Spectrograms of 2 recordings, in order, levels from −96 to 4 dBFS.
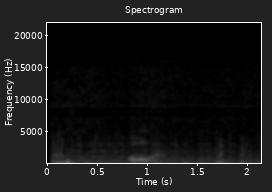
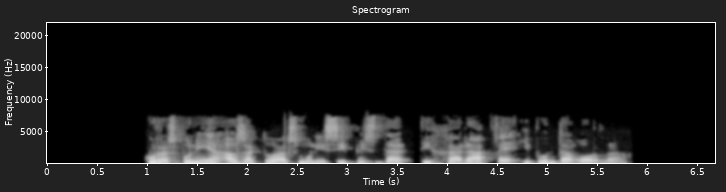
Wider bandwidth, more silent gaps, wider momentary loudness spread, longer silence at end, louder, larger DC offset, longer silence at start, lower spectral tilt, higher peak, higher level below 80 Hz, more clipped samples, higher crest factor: first, 16.5 kHz vs 7.8 kHz; second, none vs 3.67-3.72 s; first, 11 LU vs 8 LU; second, 0 s vs 0.9 s; second, -62 LUFS vs -16 LUFS; neither; second, 0.05 s vs 1 s; about the same, -5.5 dB/octave vs -5 dB/octave; second, -36 dBFS vs -2 dBFS; second, -66 dBFS vs -56 dBFS; neither; first, 24 dB vs 14 dB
